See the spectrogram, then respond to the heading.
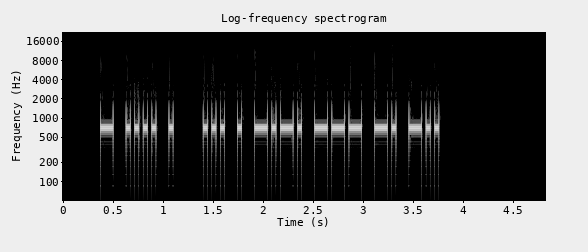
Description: Morse code, heard as a keyed tone, about 28 wpm, 700 Hz. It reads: THE SECOND
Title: Sets of 2 Words 28wpm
